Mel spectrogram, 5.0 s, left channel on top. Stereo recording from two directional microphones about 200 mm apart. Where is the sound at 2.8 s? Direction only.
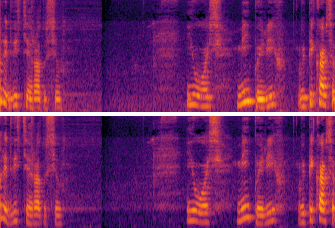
45° right (ahead or behind).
